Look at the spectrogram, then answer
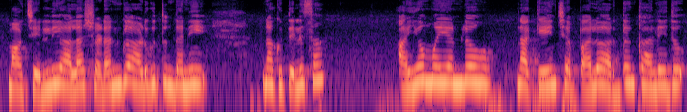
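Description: A woman's voice: high voice, mellow. A woman voicing an angry, hurt young woman in love who scolds and threatens through tears.

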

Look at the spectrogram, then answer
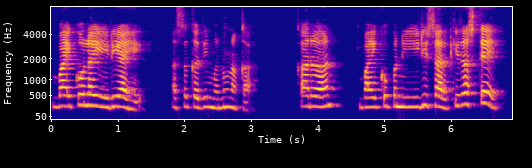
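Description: A woman's voice: fairly high pitch, fairly even intonation, takes it slowly, a little mellow. A woman reading a string of husband-and-wife jokes to her audience. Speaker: joke teller.

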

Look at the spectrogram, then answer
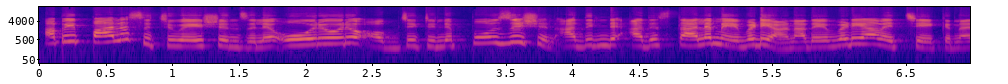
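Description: Female English teacher, Malayali accent, high voice, quizzes the class and answers for them. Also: a bit bright. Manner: asks the class questions and answers them herself. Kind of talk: spoken English lesson.

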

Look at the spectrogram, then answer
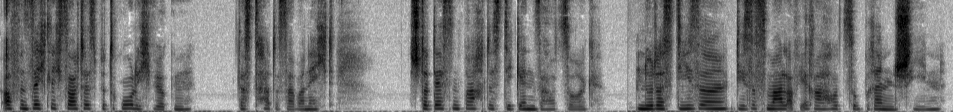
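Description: Woman narrating a story, fairly high voice, measured, dry close recording. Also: fairly even intonation, no echo. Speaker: fan fiction reader. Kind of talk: reading a story aloud.

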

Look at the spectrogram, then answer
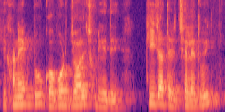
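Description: A scornful middle-aged estate agent in a spoken storybook, voiced by the narrator. He shouts down at people and spits out insults with a dark, mellow timbre and a fairly even pitch. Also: moderate pace, natural voice. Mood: scornful, scolding. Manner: barks insults and scolds loudly. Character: harsh, contemptuous zamindar's agent, middle-aged man.

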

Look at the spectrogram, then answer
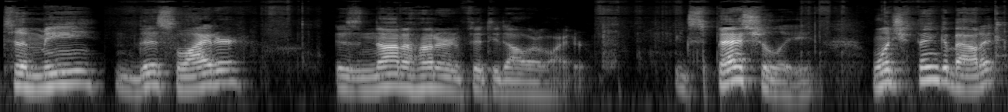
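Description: A man's voice: on the high side, lively intonation, unhurried, a bit bright. Candid man reviewing collectible lighters. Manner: candid, enthusiastic, with frequent restarts. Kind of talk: casual product review vlog. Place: room with shelves of lighters on display, indoors.

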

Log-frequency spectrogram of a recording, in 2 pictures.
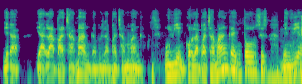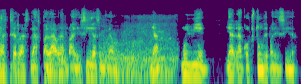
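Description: A man's voice: on the low side, animated, measured pace, a little hiss or hum. A man teaching history, who keeps asking his listeners questions and coaxing answers. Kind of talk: recorded history lesson.

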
